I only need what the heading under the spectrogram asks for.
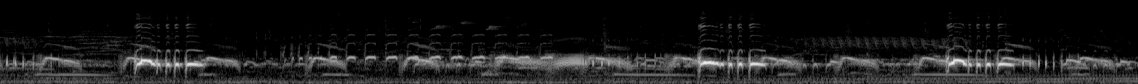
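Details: Local zebra dove with a big voice, used to lure and spur other doves into song: rolling, bubbling coo phrases with short trills and soft low notes, repeated several times about every four seconds.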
